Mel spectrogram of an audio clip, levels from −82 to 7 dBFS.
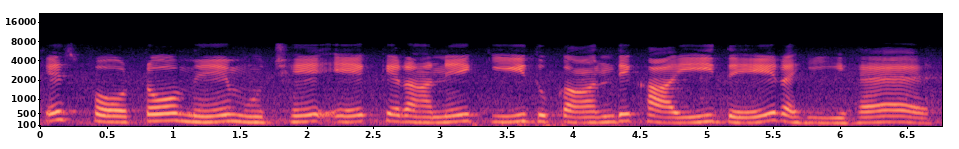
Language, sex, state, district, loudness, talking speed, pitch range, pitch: Hindi, female, Madhya Pradesh, Katni, -14 LUFS, 105 wpm, 190-225 Hz, 210 Hz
